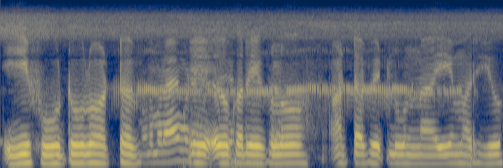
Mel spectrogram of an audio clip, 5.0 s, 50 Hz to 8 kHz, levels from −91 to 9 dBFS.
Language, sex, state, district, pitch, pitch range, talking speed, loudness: Telugu, male, Andhra Pradesh, Sri Satya Sai, 155 Hz, 150-155 Hz, 120 wpm, -16 LUFS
